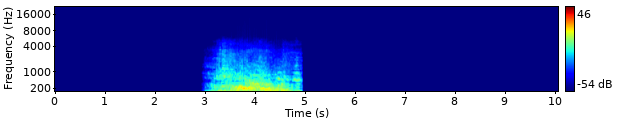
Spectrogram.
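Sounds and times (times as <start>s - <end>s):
low rough roar: 3.0s - 5.0s.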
